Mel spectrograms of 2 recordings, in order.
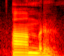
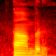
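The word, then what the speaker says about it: عمرو: ہے توجہ کرو نا، تزاد الواو خطاً لا لفظاً، واو کو زیادہ کیا جاتا ہے خطاً لا لفظاً، لفظاً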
